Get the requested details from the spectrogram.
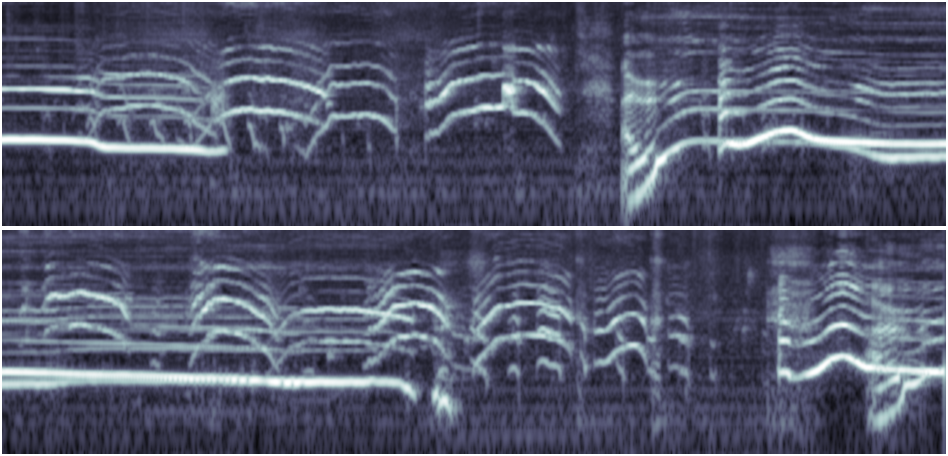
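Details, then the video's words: Three-week-old Chihuahua puppies indoors howl along as people howl: short, high, arching wavering yelps repeat in quick bursts, overlaid midway by a long, steady, lower human howl held for several seconds. "Baby Chihuahua's singing"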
